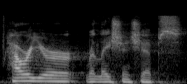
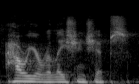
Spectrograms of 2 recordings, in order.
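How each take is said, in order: First: Each word drawn out slowly; slowed, searching question; slow, deliberate repeat. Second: Said in the usual way. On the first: Shown as a demonstration.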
